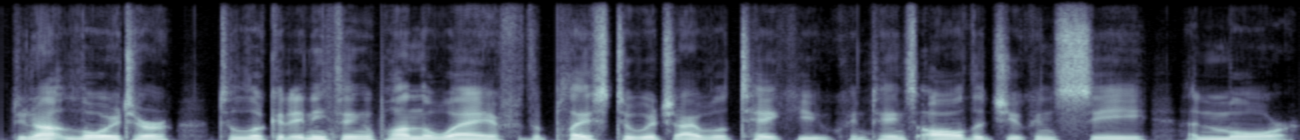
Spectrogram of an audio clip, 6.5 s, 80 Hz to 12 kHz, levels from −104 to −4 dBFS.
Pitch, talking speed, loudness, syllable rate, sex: 110 Hz, 250 wpm, -19 LUFS, 5.5 syllables/s, male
